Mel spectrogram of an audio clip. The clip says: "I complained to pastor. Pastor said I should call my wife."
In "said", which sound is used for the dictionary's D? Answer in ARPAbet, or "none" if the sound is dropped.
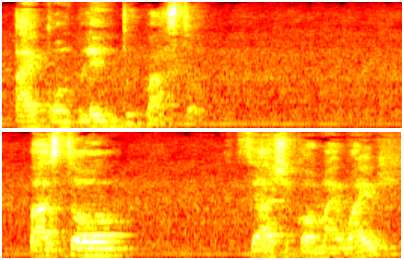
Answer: none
